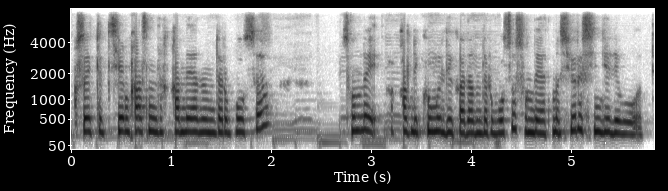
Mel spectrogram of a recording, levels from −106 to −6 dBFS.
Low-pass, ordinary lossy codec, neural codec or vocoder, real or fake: 7.2 kHz; none; vocoder, 44.1 kHz, 128 mel bands every 256 samples, BigVGAN v2; fake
